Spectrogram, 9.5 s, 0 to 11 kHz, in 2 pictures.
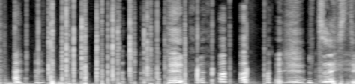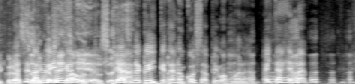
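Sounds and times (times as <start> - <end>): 
hand clapping: 0.0 - 3.8
speech: 0.2 - 0.4, 3.7 - 9.4
laughter: 1.4 - 9.4.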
